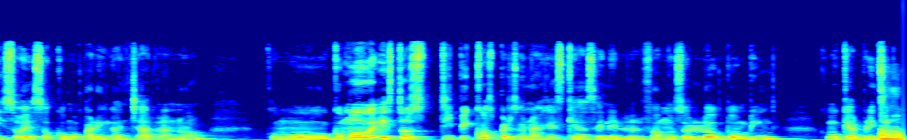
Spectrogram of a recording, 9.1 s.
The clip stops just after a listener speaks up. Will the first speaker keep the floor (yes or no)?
yes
